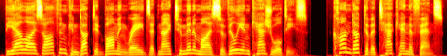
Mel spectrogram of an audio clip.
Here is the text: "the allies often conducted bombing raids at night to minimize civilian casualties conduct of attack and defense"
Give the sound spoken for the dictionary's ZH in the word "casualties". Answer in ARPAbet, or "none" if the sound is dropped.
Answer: ZH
